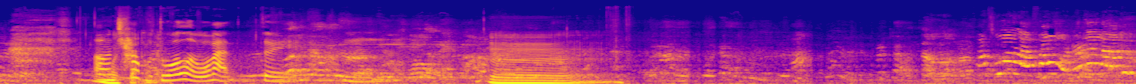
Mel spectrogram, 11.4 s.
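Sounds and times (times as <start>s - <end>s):
speech: 0.9s - 3.9s, 4.8s - 5.6s
people chatting in the background: 0.9s - 11.3s.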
